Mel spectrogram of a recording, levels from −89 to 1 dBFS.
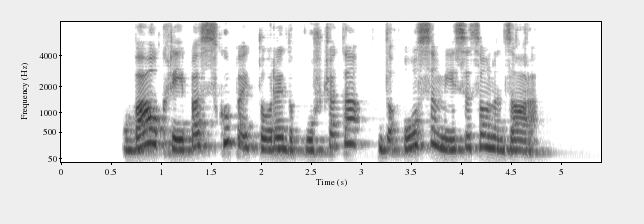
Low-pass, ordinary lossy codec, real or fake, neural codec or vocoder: none; none; real; none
